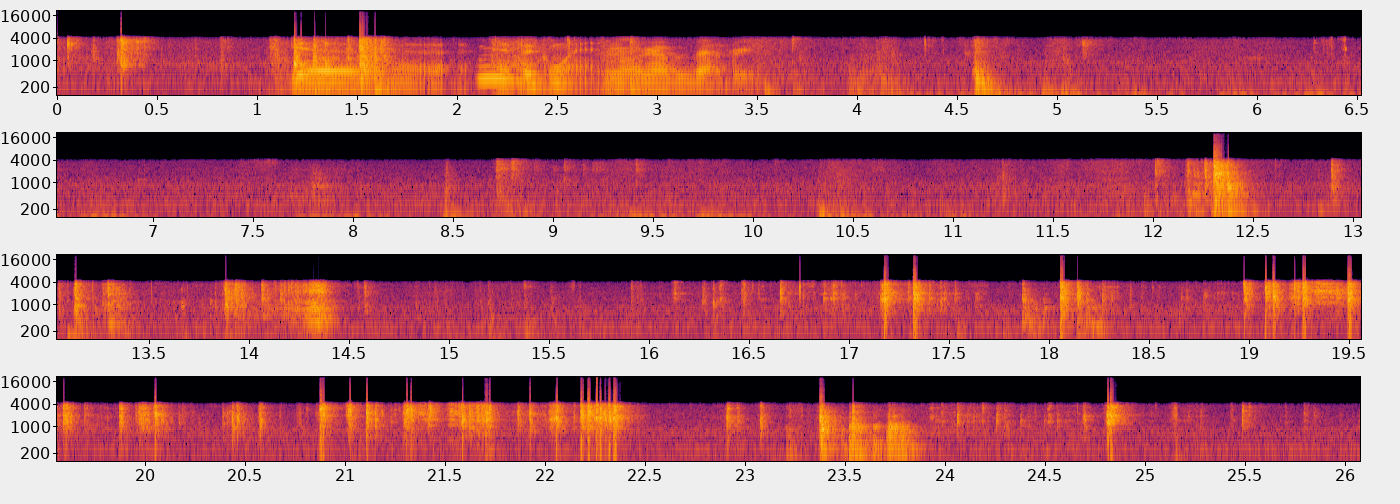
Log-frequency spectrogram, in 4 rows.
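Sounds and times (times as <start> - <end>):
crinkly rustles: 12.9 - 23.2, 23.9 - 26.0
small hard objects clicking: 16.1 - 26.0.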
